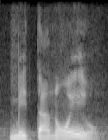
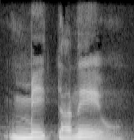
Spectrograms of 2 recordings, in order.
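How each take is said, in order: First: "metanoeo" corregido, con acento en la E. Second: "metaneo" sin la segunda "o", despacio; pronunciación equivocada. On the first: Shown as a demonstration. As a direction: say "metanoeo" fully, stressing the E. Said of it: "con acento en la E". ("metanoeo" completo, acentuando la E) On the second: Real, not acted. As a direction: say "metaneo", dropping the "o" before the E. ("metaneo" mal dicho, comiéndose una sílaba)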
